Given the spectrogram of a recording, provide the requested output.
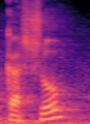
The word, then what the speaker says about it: Casaux: Pues ella es Diana Casó, la invitada argentina, escritora de asuntos científicos. Diana se casó, se escribe Casaux, es un apellido francés, tiene antecedentes franceses en su familia.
